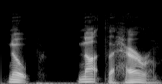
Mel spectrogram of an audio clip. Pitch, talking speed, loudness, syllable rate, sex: 95 Hz, 150 wpm, -19 LUFS, 4.2 syllables/s, male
